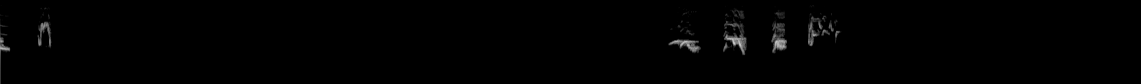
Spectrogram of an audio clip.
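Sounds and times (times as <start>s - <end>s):
American Robin caroling whistles: 6.7s - 8.4s.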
